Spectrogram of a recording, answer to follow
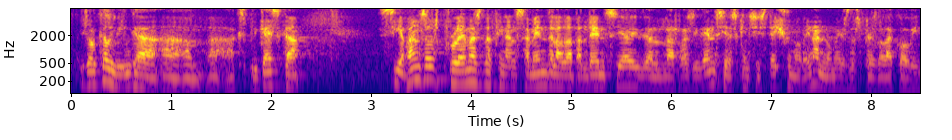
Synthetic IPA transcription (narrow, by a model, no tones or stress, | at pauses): ʒɔlˠkəliβiŋɡəː | ksplikaeskə | siəβanzðəlˠspɾuβlɛməzðəfinənsəmend̪ələðəpənd̪ɛnsijəiðələzrəziðɛnsiəskəinsist̪ɛʃunoβ̞enənːumezðəspɾezðələkɔβ̞it̪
